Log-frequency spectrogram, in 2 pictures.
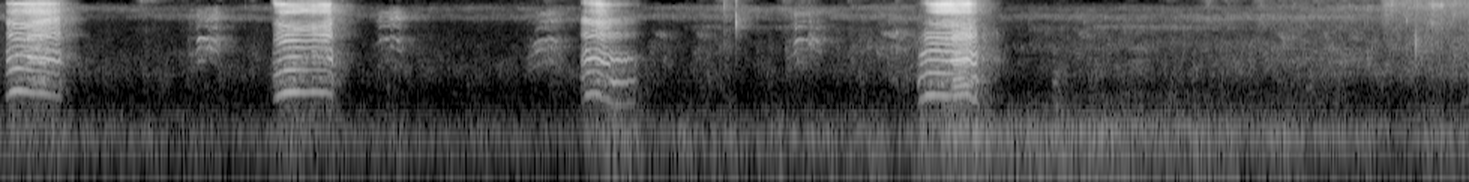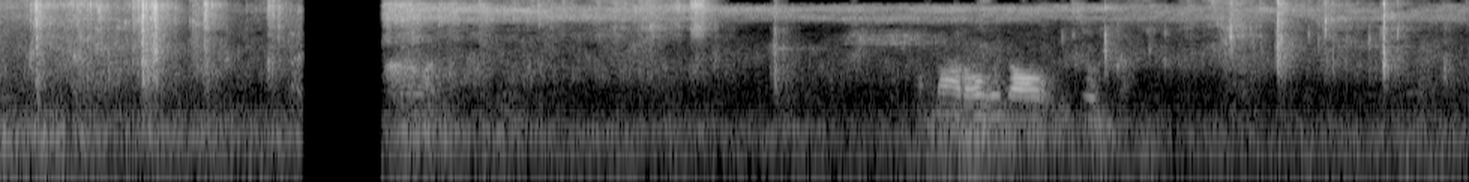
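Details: A hungry baby monkey gives sad, shrill, wavering cries every couple of seconds, looking for its mother.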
